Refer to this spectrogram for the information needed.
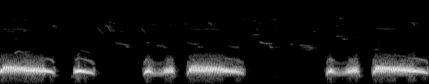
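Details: Spotted dove cooing, played as a trapping lure; soft, low hooting phrases of two quick notes followed by a long rolling coo, given twice with short pauses and no other clear sounds.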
